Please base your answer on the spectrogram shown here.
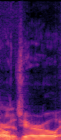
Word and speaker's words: Al Jarreau: The first name, is it Al Jarreau? Is that how you say his name? Yeah, that's how I normally hear Al Jarreau, Al Jarreau.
